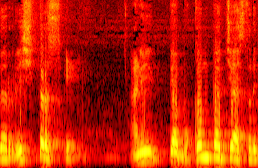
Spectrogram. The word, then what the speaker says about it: Richter: किती रिश्टर स्केलचा भूकंप आहे तर त्याची नोंद त्या ठिकाणी आपल्याला आकृतीमध्ये 10.30 दिसते.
